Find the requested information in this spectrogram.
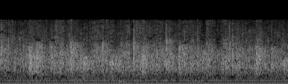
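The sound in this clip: Audience applause at a morning service, a dense and steady wash of clapping that holds at an even level for the whole stretch, with no voices over it.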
